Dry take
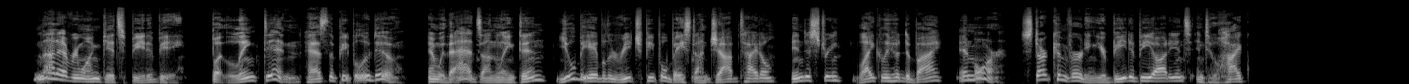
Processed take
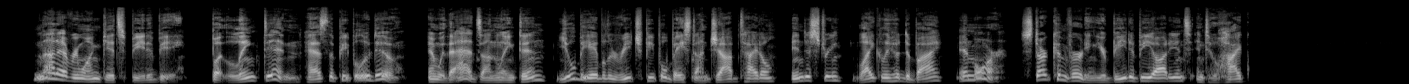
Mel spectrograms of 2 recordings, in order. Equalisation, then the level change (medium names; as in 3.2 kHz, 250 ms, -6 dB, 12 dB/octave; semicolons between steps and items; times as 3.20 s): high-pass 320 Hz 12 dB/octave; dynamic bell 2.3 kHz, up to -5 dB, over -41 dBFS, Q 5.2; +3.5 dB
